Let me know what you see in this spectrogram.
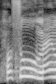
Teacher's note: حسومن، ہا پر پیش ہے، بغیر کھینچے ادا کریں گے، ہا حلق کے درمیان والے حصے سے۔ سین واو پہ سو، واو مدہ ہے، سین سیٹی کے ساتھ ادا ہوتا ہے۔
